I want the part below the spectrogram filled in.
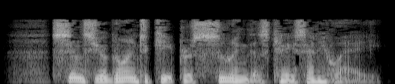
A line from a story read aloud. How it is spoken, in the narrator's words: she purred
